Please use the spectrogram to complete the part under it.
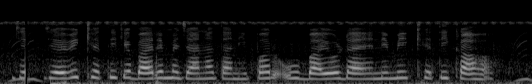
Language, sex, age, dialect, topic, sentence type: Bhojpuri, female, 18-24, Northern, agriculture, question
